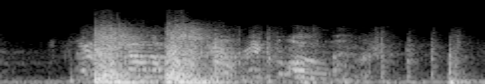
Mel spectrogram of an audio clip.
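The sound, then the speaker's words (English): A fist punching a man in a fight: two heavy, sharp thuds about half a second apart, followed by scuffling and a voice. “You hit him, Marlowe. You got him. I think he's dead.”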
